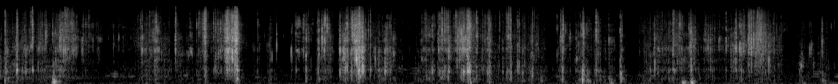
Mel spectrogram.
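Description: Foil trading-card pack wrappers crinkling and crumpling in the hands as packs are torn open, in irregular bursts.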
